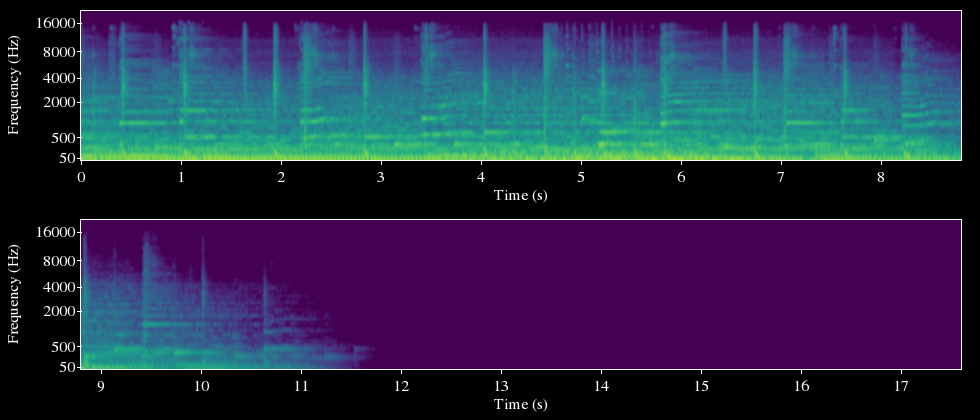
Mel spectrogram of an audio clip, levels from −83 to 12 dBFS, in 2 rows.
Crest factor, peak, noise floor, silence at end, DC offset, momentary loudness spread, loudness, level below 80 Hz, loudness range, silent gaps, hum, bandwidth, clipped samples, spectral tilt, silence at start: 14 dB; 0 dBFS; under -90 dBFS; 6.95 s; under 0.1%; 15 LU; -15 LUFS; -16 dBFS; 14 LU; none; none; 14 kHz; under 0.1%; -6 dB/octave; 0 s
